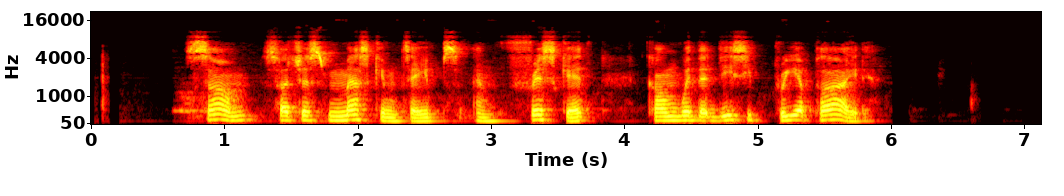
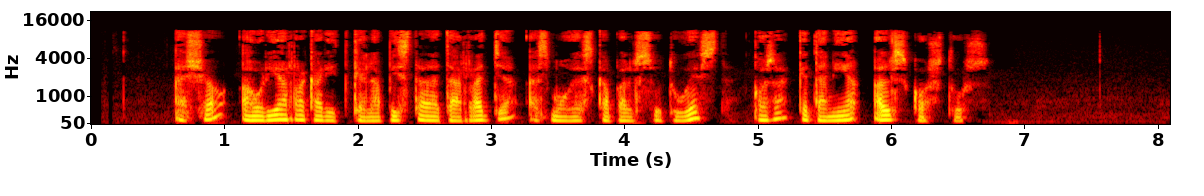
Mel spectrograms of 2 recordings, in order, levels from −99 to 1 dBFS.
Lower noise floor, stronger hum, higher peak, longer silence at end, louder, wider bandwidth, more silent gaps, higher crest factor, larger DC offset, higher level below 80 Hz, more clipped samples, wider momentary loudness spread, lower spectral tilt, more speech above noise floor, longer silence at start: second, -64 dBFS vs -71 dBFS; neither; first, -4 dBFS vs -8 dBFS; second, 1.25 s vs 1.4 s; first, -20 LUFS vs -28 LUFS; second, 9.4 kHz vs 11.5 kHz; neither; about the same, 18 dB vs 22 dB; neither; first, -60 dBFS vs -70 dBFS; neither; second, 6 LU vs 9 LU; about the same, -4 dB/octave vs -4.5 dB/octave; about the same, 45 dB vs 43 dB; about the same, 0.65 s vs 0.65 s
